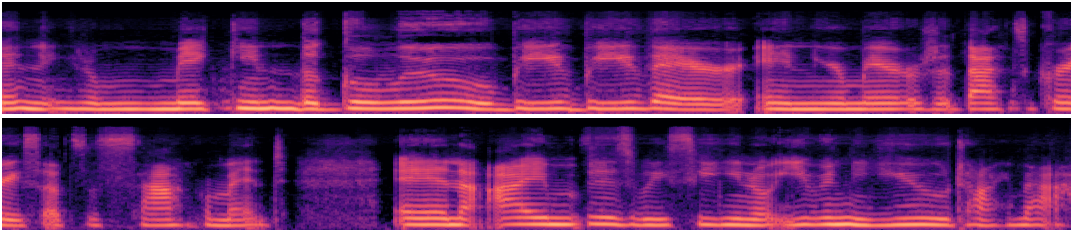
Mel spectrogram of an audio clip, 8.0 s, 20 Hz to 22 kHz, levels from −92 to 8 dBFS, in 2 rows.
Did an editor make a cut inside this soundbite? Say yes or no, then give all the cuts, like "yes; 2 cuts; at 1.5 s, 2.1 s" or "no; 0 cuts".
yes; 2 cuts; at 2.1 s, 6.2 s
